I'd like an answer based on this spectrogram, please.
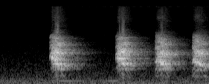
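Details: Two-month-old Shetland Sheepdog (Sheltie) puppy barking while chasing a two-year-old child around a coffee table to win back his stuffed toy dog head; four sharp, high barks, the last three coming in quick succession.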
